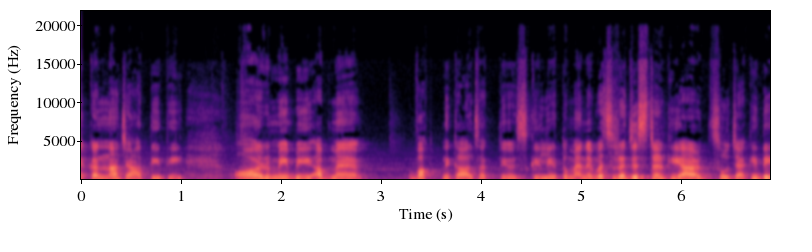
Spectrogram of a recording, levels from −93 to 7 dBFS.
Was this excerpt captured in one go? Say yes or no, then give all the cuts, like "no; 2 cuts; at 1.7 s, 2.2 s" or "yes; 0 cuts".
yes; 0 cuts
